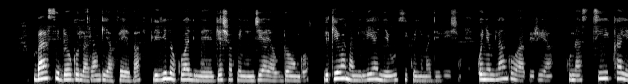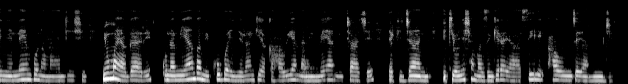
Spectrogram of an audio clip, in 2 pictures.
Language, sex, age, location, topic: Swahili, female, 25-35, Nairobi, finance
